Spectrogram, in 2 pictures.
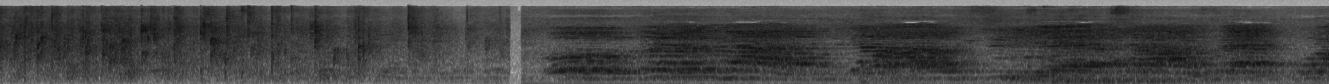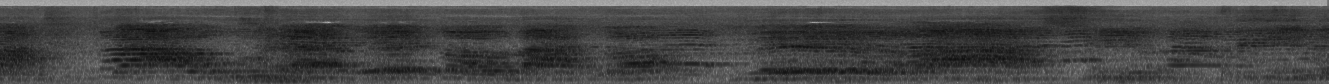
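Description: A crowd of schoolchildren singing with hand clapping, then, after a sudden cut about two and a half seconds in, a small group of children singing a song. A steady low hum runs under the second part.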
